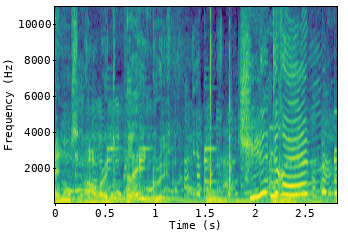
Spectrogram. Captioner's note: clapping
